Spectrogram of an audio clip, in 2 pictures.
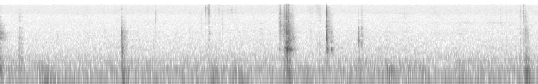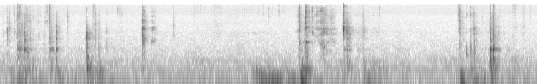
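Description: A metal utility blade shaves long curls from a dry, dark blue, rounded rectangular bar of solid soap with a snowflake print. The result is a series of short, crisp, bright scraping clicks with no ring, separated by quiet pauses over a faint low background hiss.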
